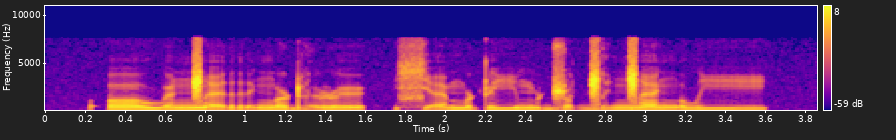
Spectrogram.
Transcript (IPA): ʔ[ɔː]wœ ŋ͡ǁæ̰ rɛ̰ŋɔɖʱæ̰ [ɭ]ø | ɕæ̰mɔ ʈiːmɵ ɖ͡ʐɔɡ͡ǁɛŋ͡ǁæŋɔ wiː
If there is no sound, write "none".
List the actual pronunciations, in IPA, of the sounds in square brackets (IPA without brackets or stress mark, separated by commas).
ɔː, ɭ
